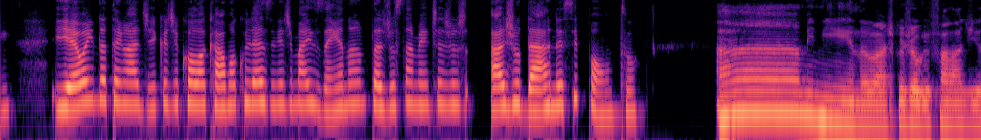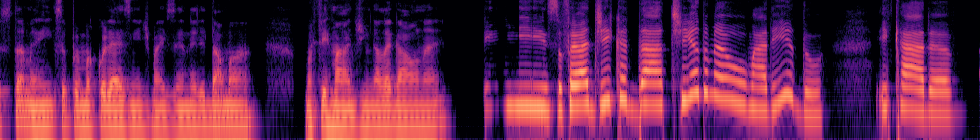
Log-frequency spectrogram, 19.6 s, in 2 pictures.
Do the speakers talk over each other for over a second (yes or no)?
no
